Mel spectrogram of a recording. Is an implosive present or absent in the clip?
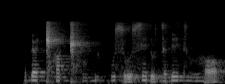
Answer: present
